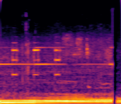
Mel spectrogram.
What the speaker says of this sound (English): little cold start here.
